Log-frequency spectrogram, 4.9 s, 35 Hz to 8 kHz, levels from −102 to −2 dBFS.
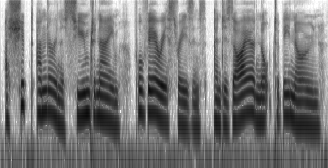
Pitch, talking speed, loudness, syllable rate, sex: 170 Hz, 185 wpm, -17 LUFS, 5.2 syllables/s, female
